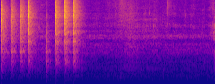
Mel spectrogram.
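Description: Cut-open plastic lotion tube crackling as it is worked with hands and tools: a quick run of about eight sharp clicks in the first second and a half, then quiet handling.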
